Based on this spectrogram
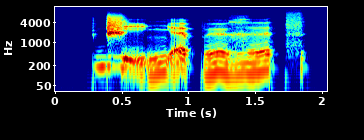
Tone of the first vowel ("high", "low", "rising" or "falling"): falling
